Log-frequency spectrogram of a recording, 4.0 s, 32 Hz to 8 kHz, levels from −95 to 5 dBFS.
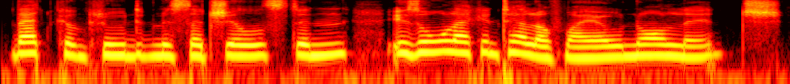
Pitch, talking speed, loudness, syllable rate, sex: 215 Hz, 195 wpm, -19 LUFS, 5.2 syllables/s, female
